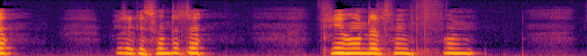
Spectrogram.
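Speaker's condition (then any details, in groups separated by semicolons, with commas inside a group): Spasticity from birth; multiple sclerosis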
